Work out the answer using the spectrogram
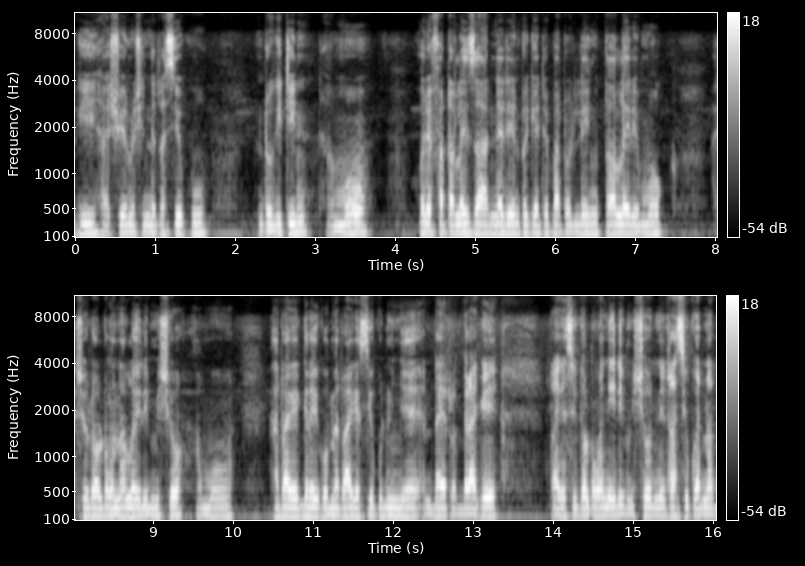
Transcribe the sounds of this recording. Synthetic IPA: ki˦a˨ʃwe˨no˨ʃi˦ne˨ɾa˦se˦ku˦ | nto˨k̬i˨ti˦na˨mo˦ | o˦ɾefa˨ta˨la˦iz̬a˨nɛ˦te˨˦nto˨k̬a˨t̬e˦patɔ˨le˦ŋtɔ˨a˦la˨i˨ɾe˨mo˦k̚ | a˨ʃotɔ˦ltʊ˨ŋa˨na˦lɔ˦e˨ɾe˨mi˦ʃo˦a˨mo˦ | ɛ˨ɾa˦kɛ˦ɡɪ˦ɾa˦iko˨mɛ˨ɾake˦sje˨ku˦ni˨ɲɛ̰˦˨nda˦iɾɔ˨bɪ˨ɾa˨ke˦ | ra˨ke˦so˦kɔ˨ltʊ˦ŋa˦ne˦˨ɾe˨mi˨ʃo˦nɪ˦ɾa˦sjo˦kuɛ˨na˨

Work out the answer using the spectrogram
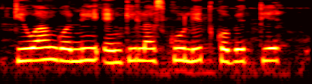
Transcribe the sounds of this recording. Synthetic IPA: ki˨wa˦ŋɡo˨ni˦ʔe˨ŋki˦la˦sku˦li˦t̪ko˨be˦t̪i˦e˦

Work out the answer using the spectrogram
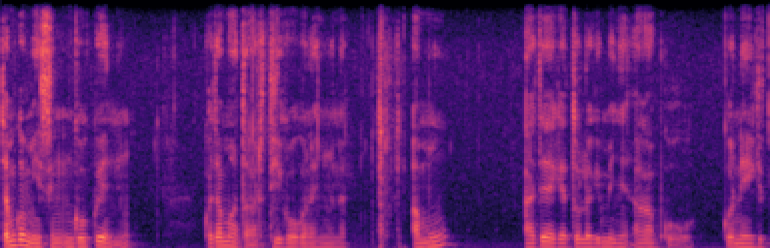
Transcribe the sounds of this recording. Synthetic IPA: t͡ʃa˦mko˦mi˨sɪ˦ŋŋɡo˦kwe˦˨ɲu˨ | ko˦t͡ʃa˦ma˨ta˨rti˦ko˧konaɲu˦nɛn | amu˦ | a˦t͡ʃɛ˦kɛtola˦ki˦mi˦ɲeʔa˦ka˦˨mko˨ko̰˦ | ko˨ne˦k̬ɪ˦t

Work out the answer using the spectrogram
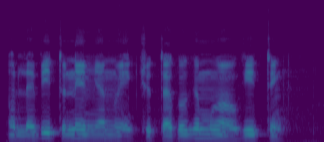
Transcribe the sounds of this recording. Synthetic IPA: ɔ˨lɛ˨bi˦tu˨ne˦˨mja˦nwɛ˨k̚t͡ʃu˨ta˨kɔ˦kɪ˦m˦a˨kɪ˦tɪ˦˨ŋ

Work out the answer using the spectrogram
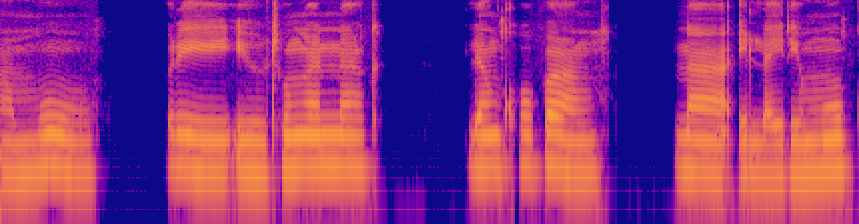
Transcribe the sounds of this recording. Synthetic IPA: a˨mbu˦ | ɾi˨i˨tʰu˦ŋa˦na˦k | la˦ŋ˦kʰɔ˦pa˦˨ŋ | na˨i˨la˨i˨ɾi˨mu˦kː

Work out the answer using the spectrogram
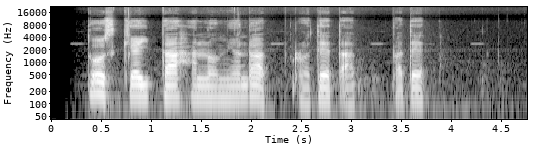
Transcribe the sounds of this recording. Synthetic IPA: to˦˨ska˦i˦ta˦ha˦nɔ˨mjɔ˦nda˦˨ɾɔ˨t̪ɛ˦t̪a̰˨pa˨t̪ɛ˦t̪̚

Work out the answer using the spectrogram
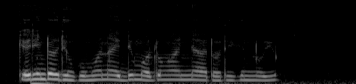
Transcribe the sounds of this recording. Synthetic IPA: ke˦ɾi˦ndo˦ɾi˨ŋɡu˨mo˦na˦˨i˨di˦mɔ˨tu˦ŋa˦ɲa˦˨tɔ˨ɾi˦ki˦no˨ju˦

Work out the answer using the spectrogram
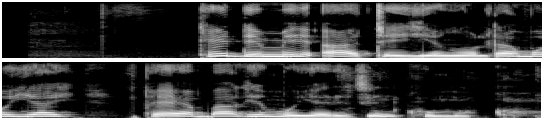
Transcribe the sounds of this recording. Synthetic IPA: ke˦dɪ˨mɪ˦ʔa˦˨te˨je˨ŋɔ˨lda˦mo˦ja˦j | pɛ˨˦ba˦ɡɪ˦mo˨ja˨ɾi˨zi˦nkʰu˦mo˨k

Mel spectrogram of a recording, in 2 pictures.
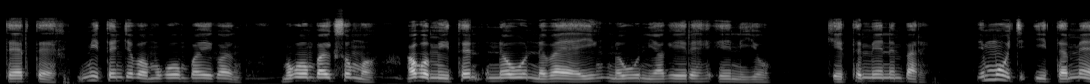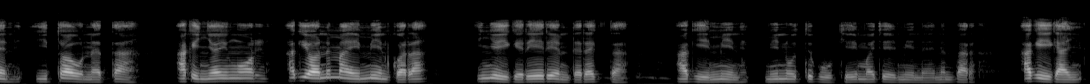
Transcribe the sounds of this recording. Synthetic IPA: tɛ˦ɾte˨ɾmi˦te˦nt͡ʃe˦βɔ˨mu˦ko˦mbɔ˦i˦kɔ˦i˨ŋ | mu˦ko˦mbɔ˦i˦kso˦mo˨ | a˦ko˨mi˨te˦nno˦wu˦nːe˨βa˦˨ji˦ŋno˦wu˦njɔ˦ke˦ɾeː˦ni˨jo˨ | ke˨te˦me˦nɪ˦mba˦˨ɾ | i˦mu˦t͡ʃi˨te˨me˦˨ni˨tɔ˦u˨ne˨ta˦˨ | a˦ki˨ɲɔ˦i˦ŋɔ˦l | a˦ki˦jɔ˨nɪ˦ma˦e˨miː˦˨nkɔ˨ɾa˦ | i˦ɲo˦i˨ke˨ɾe˦ɾe˦nde˨ɾe˦k̚taː˨˦ | ki˨mi˦˨n | mi˦no˦ti˦ku˨kje˨i˦mɔ˦t͡ʃe˦i˨mi˨ne˨ni˦mba˨ɾ | a˦ki˨ka˨ɲ

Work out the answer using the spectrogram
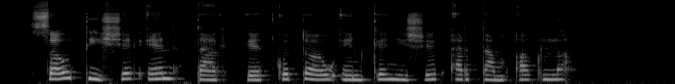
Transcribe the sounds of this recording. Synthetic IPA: sa˦wti˨ʃe˦kɛ˦nta˨kɣɛ˨t̚ko˦ta˦˨wʔe˨nke˦ɲi˨ʃe˦ka˦ɾta˨ma˦kla˦

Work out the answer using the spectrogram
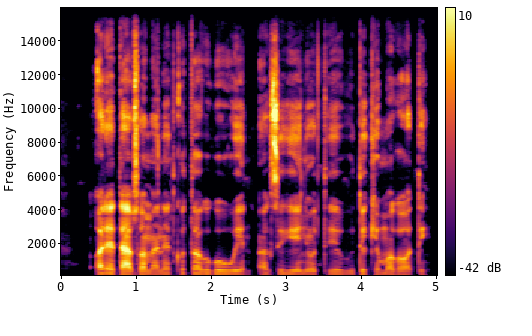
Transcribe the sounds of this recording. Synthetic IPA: ɔ˦ɾɛ˨ta˨psɔ˨ma˨nɛ˦tkʊ˦tɔ˦ku˦ko˧wena̰˦ksi˦ke˨ɲo˨te˦u˦te˦kje˦mɔ̰˨kɔ˨ti˦

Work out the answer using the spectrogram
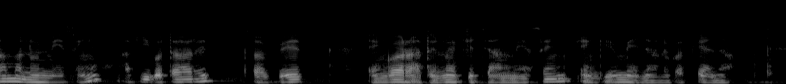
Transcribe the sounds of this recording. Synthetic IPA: ka˦ma˨nu˦nmɪ˨sɪ˨ŋ˦a˨ki˦ɡo˨ta˦ɾi˦t̚ | sa˨be˦t̚ | ɛ̰˨ŋɡɔ˦ɾa̰˨te˨n˦e˦˨kɪ˦t͡ʃa˨ŋmɪ˨sɪ˦ŋḛ˨ŋɡe˨˦me˨ɲa˨nɪ˨pa˨kʰɛ˦ɲa˨

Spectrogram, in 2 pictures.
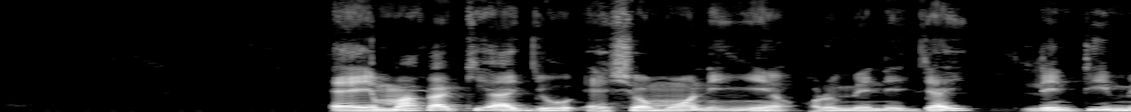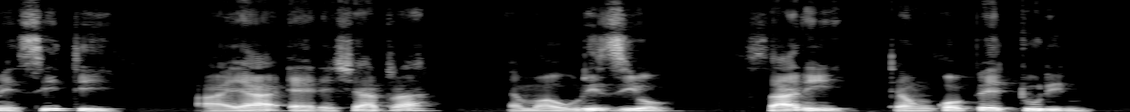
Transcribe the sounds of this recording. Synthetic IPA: ɛ˨ɪ˨ma˦ka˨kɪ˦a˨d͡ʒo˨ʔɛ˨ʃɔ˨mɔ˦nɪ˦ɲɛ˨ɔ˨ɾme˨ne˨d͡ʒa˦i˦ | le˦nti˦me˨si˦ti˨ | a̰˨ja˦ʔɛ˨ɾɛ˦ʃa˦ta˦ | ja˨ma˨u˨ɾi˦zi˨o˦ | sa˦ɾi˨tɛ˨ŋkɔ˦pe˦tu˦ɾi˨n

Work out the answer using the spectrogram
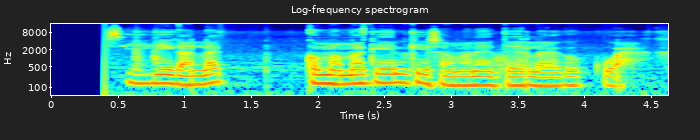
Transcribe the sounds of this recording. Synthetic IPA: si˧ɡi˦ɡa˨la˦kːo˦ma˨ma˦k̬e˦nki˦sa˨ma˨ne˧t̪e˨˧ɾla˨ɡo˦kwa˨k

